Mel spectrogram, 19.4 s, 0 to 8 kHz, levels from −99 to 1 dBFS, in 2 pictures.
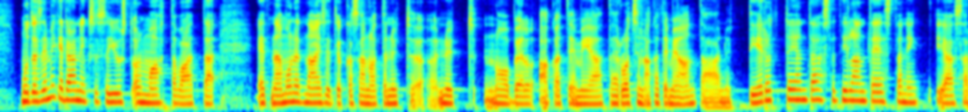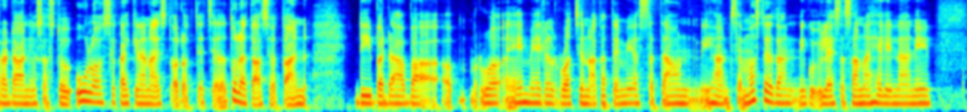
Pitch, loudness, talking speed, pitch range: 160 Hz, -21 LUFS, 175 wpm, 150-185 Hz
